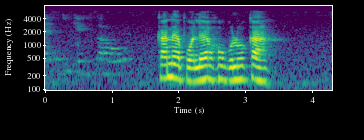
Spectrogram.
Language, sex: Southern Sotho, male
